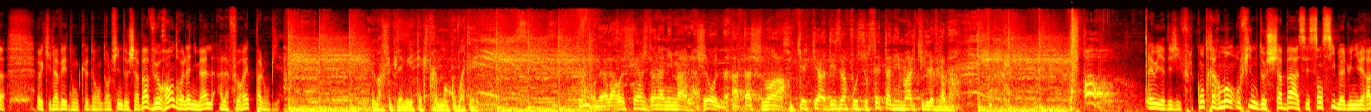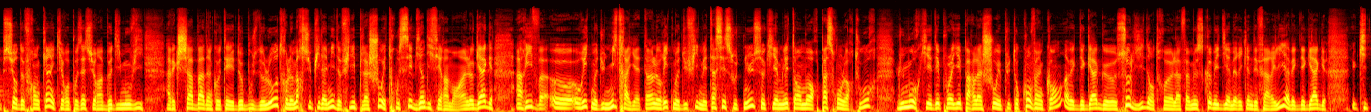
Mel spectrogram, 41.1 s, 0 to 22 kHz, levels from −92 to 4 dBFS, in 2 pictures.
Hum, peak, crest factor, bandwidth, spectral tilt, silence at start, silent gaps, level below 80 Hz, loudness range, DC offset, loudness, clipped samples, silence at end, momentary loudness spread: none; -2 dBFS; 16 dB; 16.5 kHz; -5.5 dB/octave; 0 s; none; -32 dBFS; 2 LU; under 0.1%; -18 LUFS; under 0.1%; 0.05 s; 5 LU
